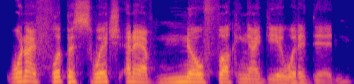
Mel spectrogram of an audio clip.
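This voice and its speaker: A man's voice: medium pitch, moderate pace, fairly bright tone, no room sound. A man co-hosting a podcast, chatting casually about games, swearing freely and imitating sound effects. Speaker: podcast co-host. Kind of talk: casual gaming chat.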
